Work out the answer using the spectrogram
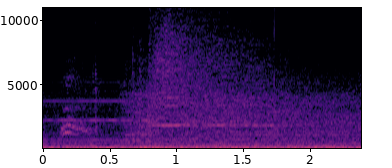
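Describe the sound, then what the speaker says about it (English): A bird caws once, fairly faint, over a steady low outdoor rumble in Wolfenstein: The New Order. "A bird."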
